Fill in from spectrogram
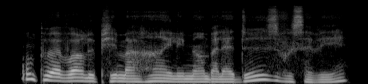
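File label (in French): French Femme Flirt; Pied Marin; Kultirassien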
